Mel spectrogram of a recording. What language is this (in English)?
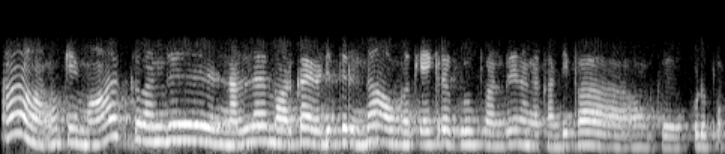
Tamil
